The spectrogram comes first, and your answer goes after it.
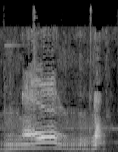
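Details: Cat refusing a bath, one of a set of strange cat sounds: a single drawn-out nasal yowl that swells and holds, then slides down, ending in a brief higher squeak.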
